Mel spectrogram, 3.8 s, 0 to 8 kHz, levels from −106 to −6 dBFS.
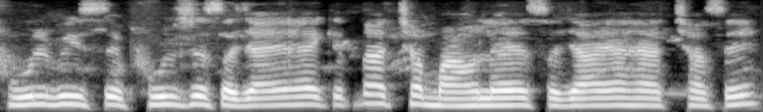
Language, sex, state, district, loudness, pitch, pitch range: Hindi, female, Bihar, Kishanganj, -15 LUFS, 205 Hz, 190-220 Hz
